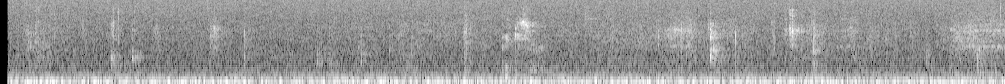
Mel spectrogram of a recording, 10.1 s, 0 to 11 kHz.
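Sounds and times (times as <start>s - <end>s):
steady low hum: 0.1s - 10.0s.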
